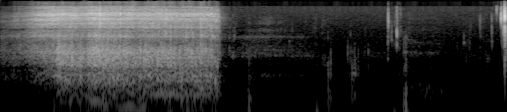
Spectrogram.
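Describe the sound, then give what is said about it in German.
A big, noisy slurping sip of tea, which is not very hot, lasting over a second, followed by soft smacking, swallowing sounds and small clicks of the mouth. No one speaks. “Okay, Moment, ich nehme einen großen Schluck.”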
